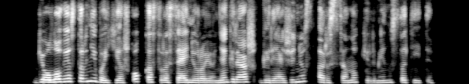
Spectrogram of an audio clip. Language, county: Lithuanian, Šiauliai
